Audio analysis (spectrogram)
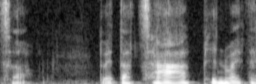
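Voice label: "taap" Welsh, spoken word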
